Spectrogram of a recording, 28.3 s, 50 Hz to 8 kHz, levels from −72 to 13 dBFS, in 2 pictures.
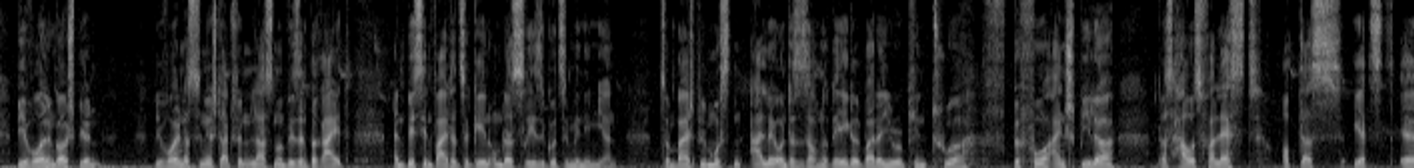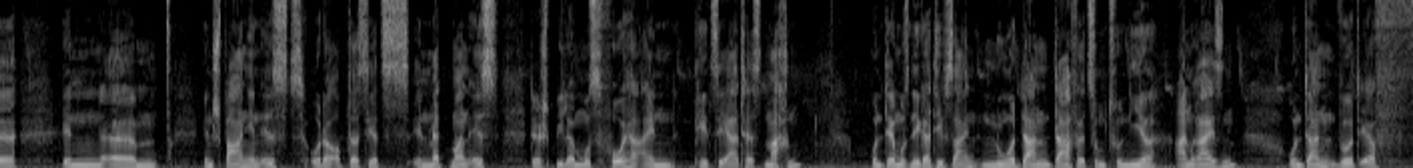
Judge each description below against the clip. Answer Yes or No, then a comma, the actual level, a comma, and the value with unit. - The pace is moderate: Yes, average, 170 wpm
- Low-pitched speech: Yes, low, 125 Hz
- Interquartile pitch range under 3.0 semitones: No, average, 3.4 semitones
